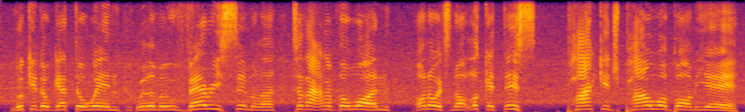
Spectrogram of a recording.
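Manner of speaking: rising, excited ringside call; wrestling commentator. Acted. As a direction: build hype through the pin count. Live play-by-play, building to near-fall.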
